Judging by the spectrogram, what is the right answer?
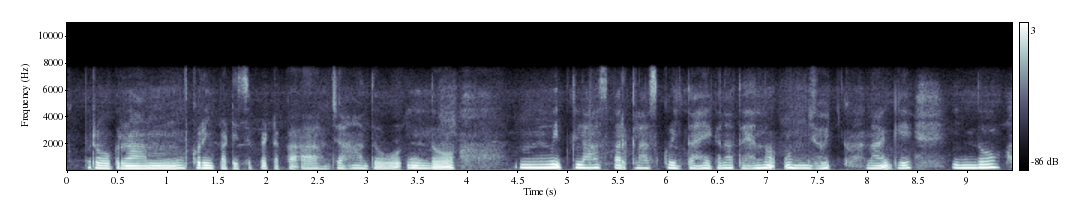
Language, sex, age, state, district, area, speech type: Santali, female, 30-45, Jharkhand, Seraikela Kharsawan, rural, spontaneous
